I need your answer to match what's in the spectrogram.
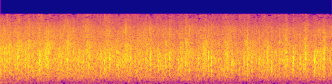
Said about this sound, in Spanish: Antes de seguir, hay que darle un aplauso a esta gente. Son bellos, son bellos.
